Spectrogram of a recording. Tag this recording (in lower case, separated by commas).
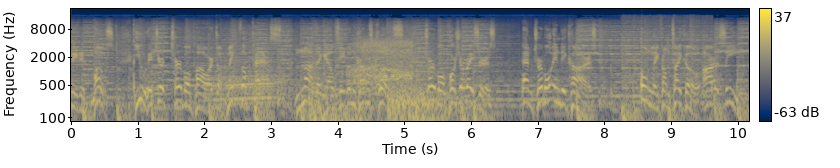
speech, music, car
